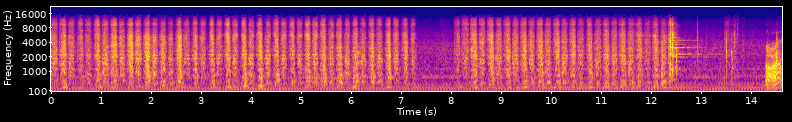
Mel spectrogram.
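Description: A handsaw trims pallet wood for a wall of a tiny pallet house in the woods, with fast, steady back-and-forth rasping strokes close up, one brief pause midway.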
